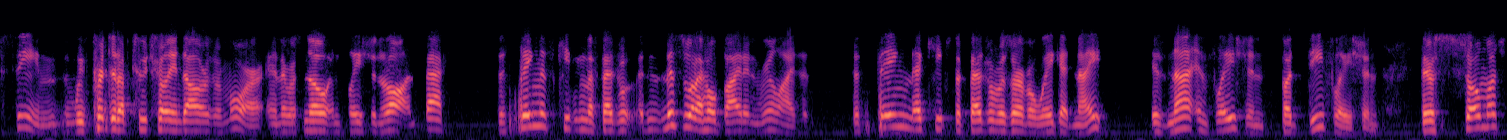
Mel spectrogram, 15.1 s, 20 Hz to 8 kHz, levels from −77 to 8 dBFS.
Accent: American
